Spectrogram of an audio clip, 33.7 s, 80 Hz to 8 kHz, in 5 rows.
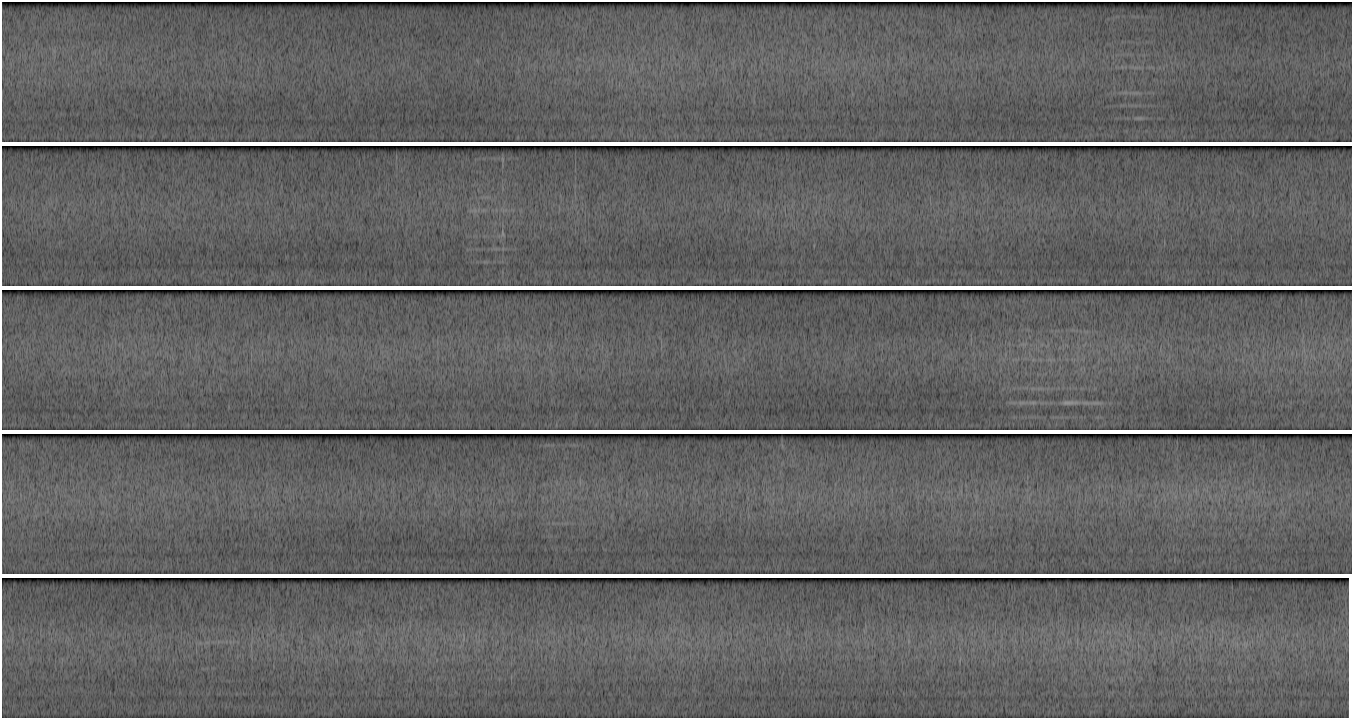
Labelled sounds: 5.5	5.8	killer whale, northern resident, G clan, 1.4 to 7.2 kHz
9.1	9.4	killer whale, northern resident, G clan, 2.1 to 7.3 kHz
18.5	19.0	killer whale, northern resident, G clan, 0.78 to 5.8 kHz
22.9	23.2	killer whale, northern resident, G clan, 2.9 to 7.4 kHz

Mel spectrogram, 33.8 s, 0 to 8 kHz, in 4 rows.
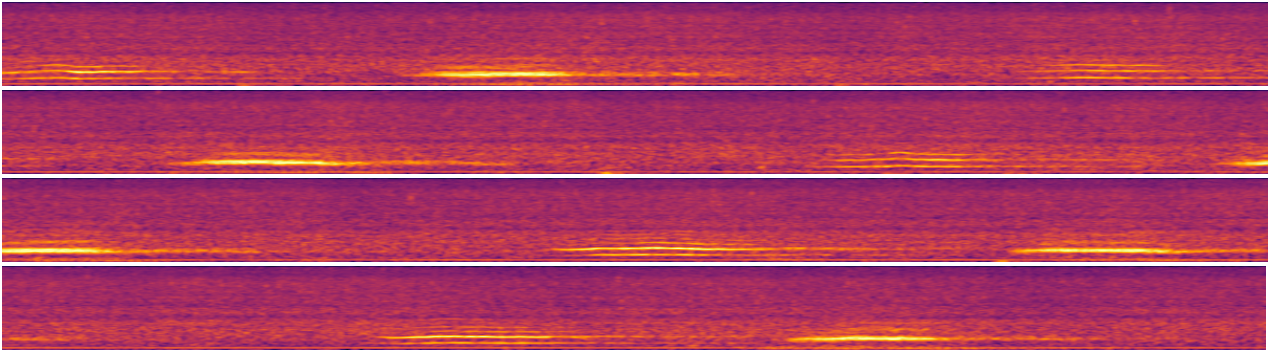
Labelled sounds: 28.2	28.4	humpback whale, 1.0 to 1.2 kHz

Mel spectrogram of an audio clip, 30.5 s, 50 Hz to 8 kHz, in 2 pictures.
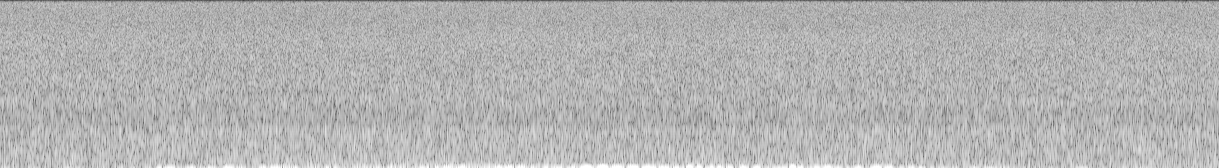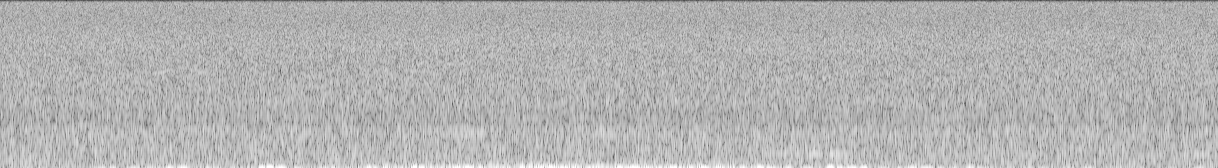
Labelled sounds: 17.2	17.4	humpback whale, 2.1 to 2.2 kHz

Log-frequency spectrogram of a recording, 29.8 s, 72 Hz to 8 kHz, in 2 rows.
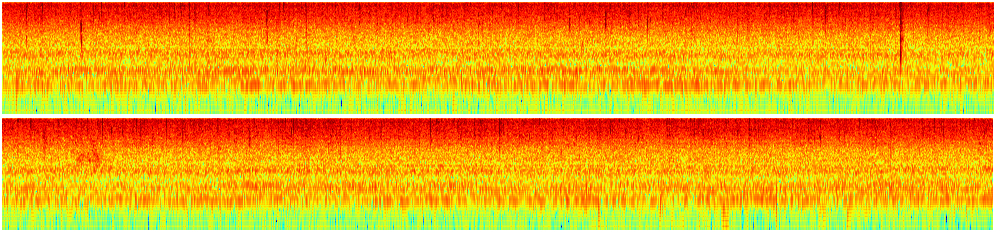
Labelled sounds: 16.0	16.4	humpback whale, 1.2 to 1.8 kHz

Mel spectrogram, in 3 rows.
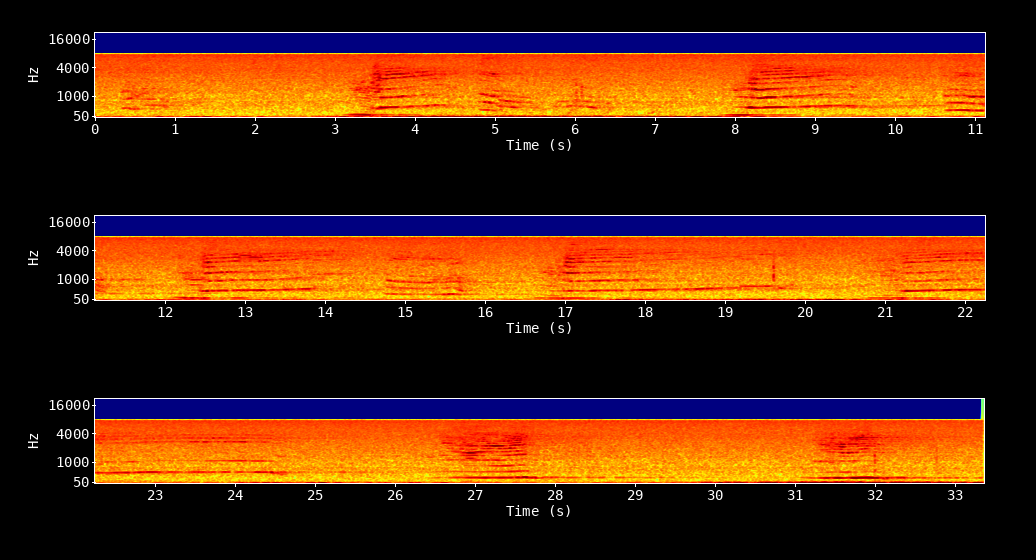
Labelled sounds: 0.3	0.7	humpback whale, 0.96 to 1.3 kHz
3.5	4.3	humpback whale, 0.86 to 4.1 kHz
4.8	5.1	humpback whale, 0.96 to 1.2 kHz
8.0	9.4	humpback whale, 0.86 to 4.1 kHz
10.8	11.2	humpback whale, 0.93 to 3.2 kHz
12.5	13.8	humpback whale, 0.86 to 3.6 kHz
14.8	15.5	humpback whale, 0.80 to 3.0 kHz
16.9	18.5	humpback whale, 0.90 to 4.3 kHz
21.2	22.3	humpback whale, 0.86 to 4.0 kHz
23.7	24.2	humpback whale, 1.0 to 1.2 kHz
26.7	27.7	humpback whale, 0.80 to 3.3 kHz
31.2	32.1	humpback whale, 0.96 to 3.4 kHz

